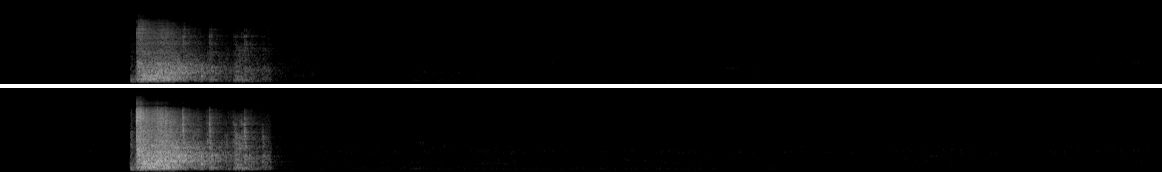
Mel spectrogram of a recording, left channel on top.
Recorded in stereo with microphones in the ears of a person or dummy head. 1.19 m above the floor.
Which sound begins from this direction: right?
A door slam, at 1.3 s.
